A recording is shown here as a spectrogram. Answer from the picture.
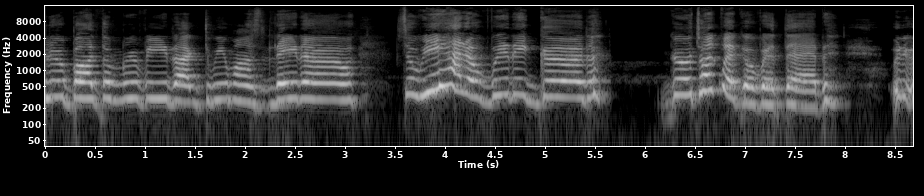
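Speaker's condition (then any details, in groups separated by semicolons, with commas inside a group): Cerebral palsy; voice affected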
